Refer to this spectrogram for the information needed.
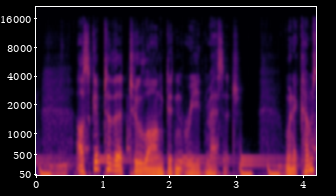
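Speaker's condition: No condition

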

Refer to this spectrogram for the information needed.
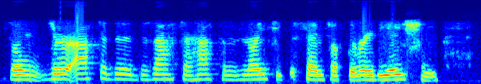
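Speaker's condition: Cleft palate; congenital

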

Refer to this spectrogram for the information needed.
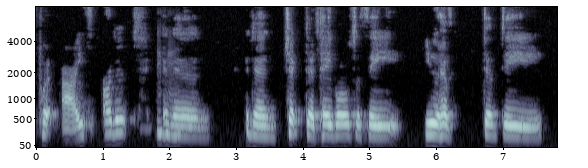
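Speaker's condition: Down syndrome

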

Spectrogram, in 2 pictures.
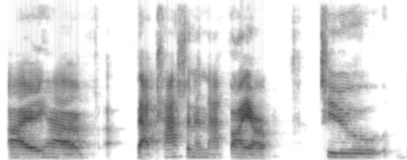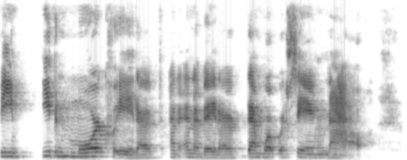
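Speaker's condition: Deafness; born with moderate to severe hearing loss, diagnosed as toddler, hearing aids, then esteem implant

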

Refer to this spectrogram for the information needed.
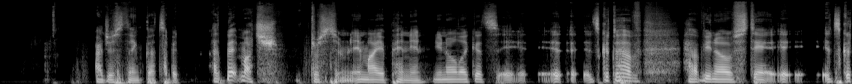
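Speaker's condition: Stuttering; lifelong stutter; little speaking practice over last few years, out of practice, brain fuzzy at times; pauses, not fluent, stumbles, easier speaking alone, soft melodic voice, not gruff, podcast as speaking practice; repeated sounds, prolonged sounds

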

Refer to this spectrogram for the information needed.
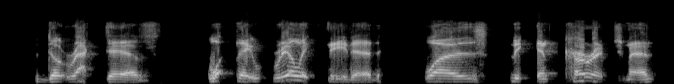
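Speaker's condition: Spasmodic dysphonia; voice sounds unique

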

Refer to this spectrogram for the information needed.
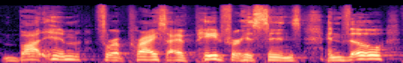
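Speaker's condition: No condition

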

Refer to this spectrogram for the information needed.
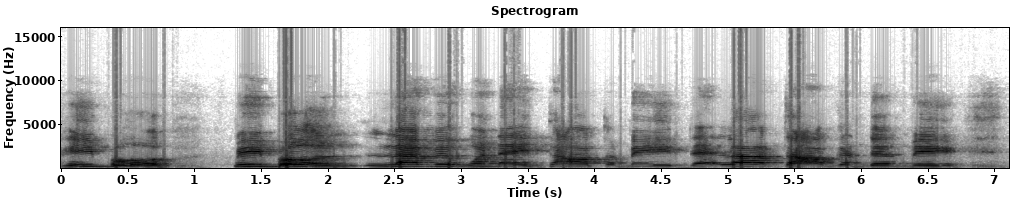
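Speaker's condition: Aphasia after stroke; about 13 years since stroke

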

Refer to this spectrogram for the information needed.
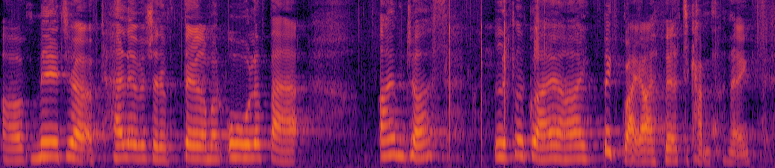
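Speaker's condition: Deafness; deaf since age seven

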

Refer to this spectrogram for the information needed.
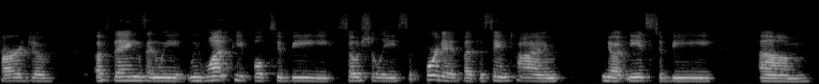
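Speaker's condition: No condition

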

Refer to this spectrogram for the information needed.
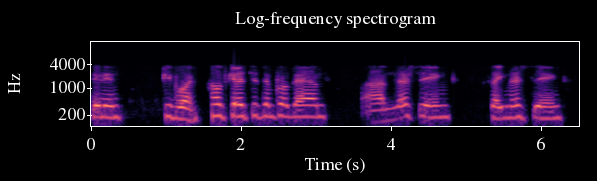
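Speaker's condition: Cerebral palsy; power wheelchair

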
